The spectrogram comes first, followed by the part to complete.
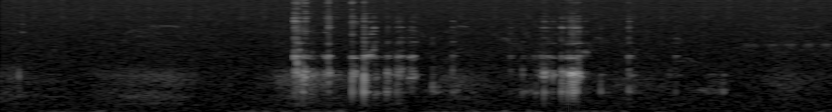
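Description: Metal camp cookware clinking: two short clusters of knocks and rings, about two seconds in and again about four seconds in, as the mug and pot are handled and set on rock.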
